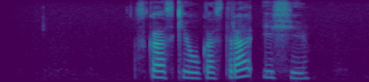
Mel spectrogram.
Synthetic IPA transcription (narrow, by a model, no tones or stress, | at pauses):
skʼaskʲiukʼast̪ʼraiʃi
